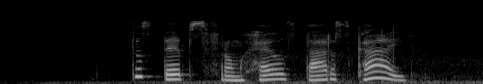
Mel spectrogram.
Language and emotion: Russian, positive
